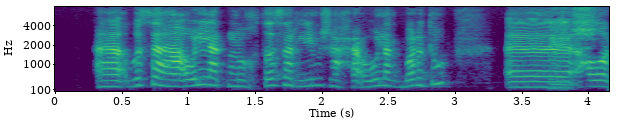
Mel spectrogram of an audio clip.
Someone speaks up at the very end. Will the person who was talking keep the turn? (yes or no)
yes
